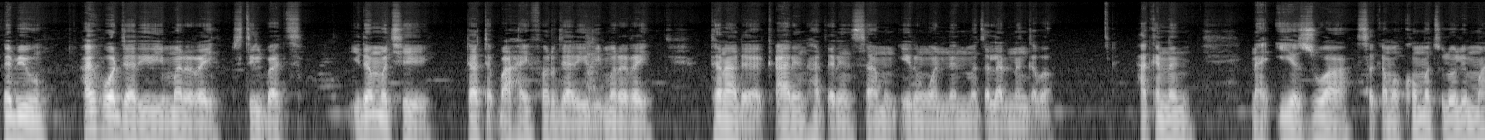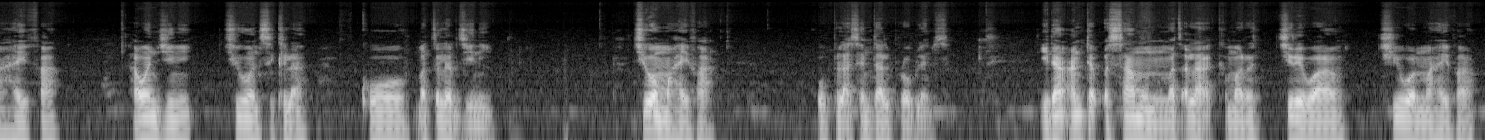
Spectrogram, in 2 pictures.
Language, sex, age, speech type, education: Hausa, male, 30-45, spontaneous, tertiary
